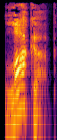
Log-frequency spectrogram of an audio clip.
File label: "lockup", pronounce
